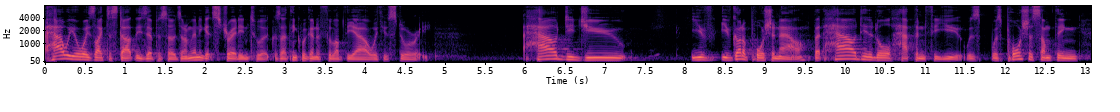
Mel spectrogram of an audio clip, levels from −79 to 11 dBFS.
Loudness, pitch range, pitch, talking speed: -23 LUFS, 95-140 Hz, 115 Hz, 230 wpm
